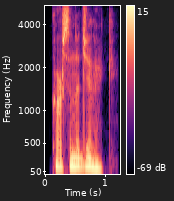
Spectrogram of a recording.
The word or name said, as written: carcinogenic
